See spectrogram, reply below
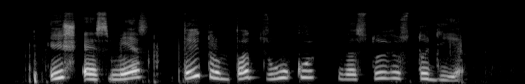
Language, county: Lithuanian, Kaunas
